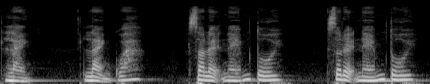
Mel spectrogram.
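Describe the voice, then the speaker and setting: A woman voicing a cold, vengeful female ghost with slow, drawn-out moaning. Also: medium pitch, dark tone, slightly rough. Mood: eerie, accusing.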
